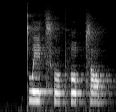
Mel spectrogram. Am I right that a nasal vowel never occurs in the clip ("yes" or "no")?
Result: no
